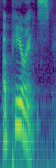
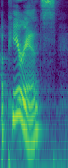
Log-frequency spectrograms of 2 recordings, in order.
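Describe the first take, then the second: First: The last syllable has a reduced schwa vowel. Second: The last syllable has a full, clear vowel. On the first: The speaker calls it right. "The vowel in this suffix will usually schwa" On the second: The speaker calls it wrong. "So it's not appearance"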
